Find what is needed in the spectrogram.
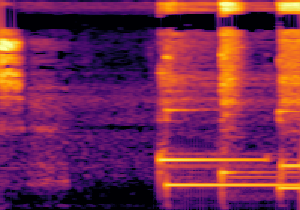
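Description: Mbira dzavadzimu beginning to play about a second in: plucked metal keys ringing in sustained, overlapping notes, with the buzz of its rattles over them. Near silence before the first note.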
